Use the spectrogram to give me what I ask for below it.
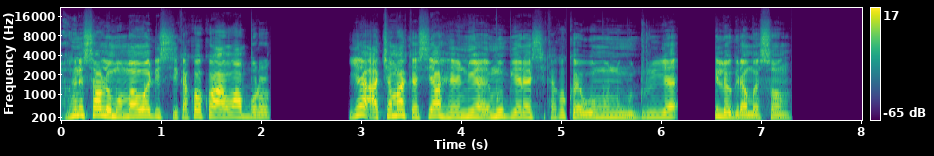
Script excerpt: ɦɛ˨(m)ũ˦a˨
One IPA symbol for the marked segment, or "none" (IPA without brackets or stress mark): n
